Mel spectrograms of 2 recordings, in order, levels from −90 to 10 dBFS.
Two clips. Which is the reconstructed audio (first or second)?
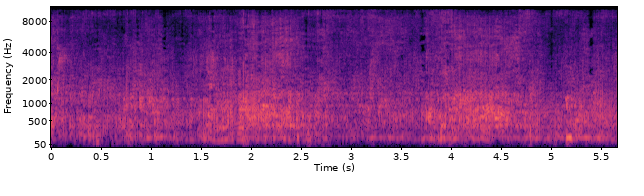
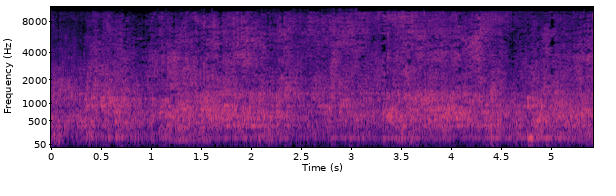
first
